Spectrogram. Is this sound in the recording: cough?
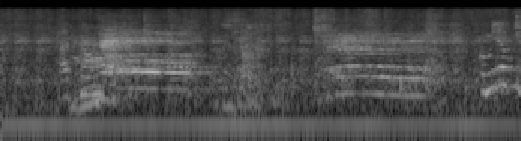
no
